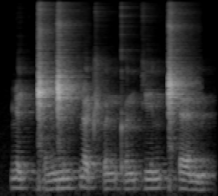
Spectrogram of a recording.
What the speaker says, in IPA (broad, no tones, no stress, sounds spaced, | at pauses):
ɳ i c ɡ͡ǁ ɐ ŋ͡ǁ i c ɳ ɐ t͡ʃʼ ɵ n kʼ ɵ n c i n ǁʰ ɛ n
